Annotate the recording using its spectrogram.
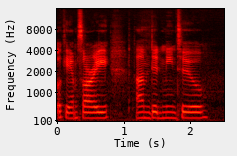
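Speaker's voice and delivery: ordinary talk, nothing marked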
